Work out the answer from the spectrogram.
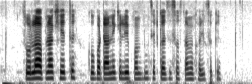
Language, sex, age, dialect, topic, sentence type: Magahi, female, 25-30, Western, agriculture, question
